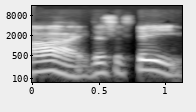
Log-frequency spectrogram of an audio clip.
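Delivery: put-on, rough-edged, loud, thick Boston accent. Retell a phone caller introducing himself to you, as a bad Steve Pemberton, deep Boston accent. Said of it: "he has this Boston deep accent".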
